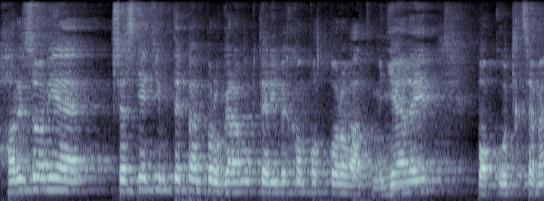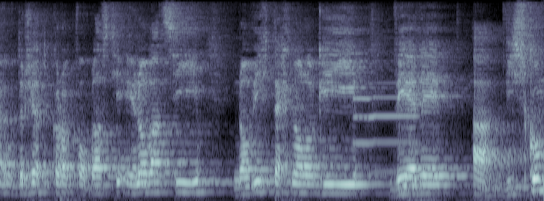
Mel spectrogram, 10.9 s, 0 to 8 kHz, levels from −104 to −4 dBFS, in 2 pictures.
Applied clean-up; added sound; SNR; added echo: none; Wind instrument, woodwind instrument; 17 dB; reverberation time 1.0 s.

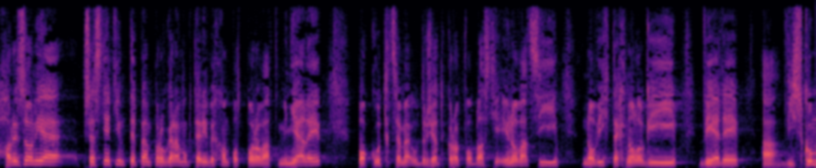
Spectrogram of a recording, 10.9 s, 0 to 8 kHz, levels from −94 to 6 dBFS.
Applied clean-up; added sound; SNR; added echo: none; none; none; none.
